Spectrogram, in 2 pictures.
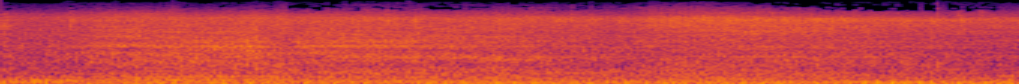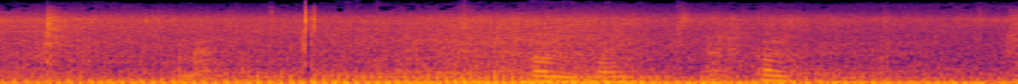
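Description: Steady low hum of a motor vehicle engine running, growing louder in the second half. Near the end come a few short calls that fall in pitch.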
